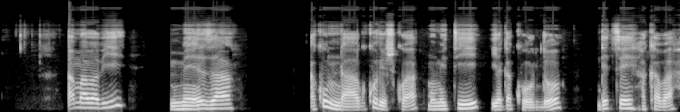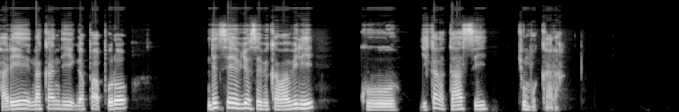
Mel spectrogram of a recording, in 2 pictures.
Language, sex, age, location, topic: Kinyarwanda, male, 18-24, Kigali, health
